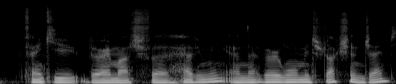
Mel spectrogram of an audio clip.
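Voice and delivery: flat, dull, underwhelmed, unenthusiastic delivery. A guest thanks the host for his introduction: flat, unexcited. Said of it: "you don't have to sound too excited".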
